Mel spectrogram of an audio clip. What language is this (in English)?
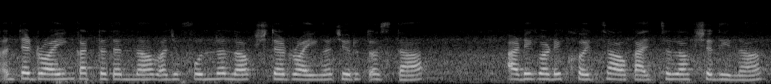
Konkani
